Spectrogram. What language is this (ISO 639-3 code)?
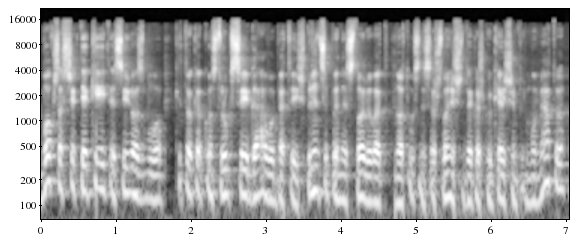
lit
